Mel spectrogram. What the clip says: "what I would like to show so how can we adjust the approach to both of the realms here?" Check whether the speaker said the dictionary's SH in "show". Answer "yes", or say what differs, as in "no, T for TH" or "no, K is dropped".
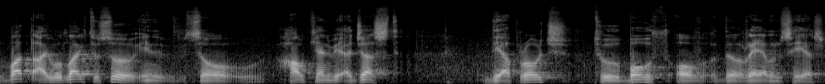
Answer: no, S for SH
